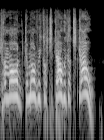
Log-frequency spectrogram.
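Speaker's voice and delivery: very high, loud, frantic, urgent scream. Game narrator voicing a character waving the party over from a stall: screaming urgently. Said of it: "as he's screaming".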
